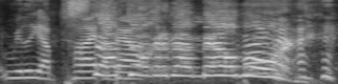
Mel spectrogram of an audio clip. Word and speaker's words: Melbourne: uptight stop talking about Melbourne it's Melbourne Melbourne say it right right Melbourne I don't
